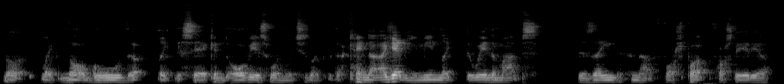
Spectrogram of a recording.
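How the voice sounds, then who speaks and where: A man with a lowish voice chats as a podcast host. His speech is loose and informal, built up in short casual bursts with lots of "like". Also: completely flat delivery, a little fast, darkish tone. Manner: informal, heavy use of "like". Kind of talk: casual chat.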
